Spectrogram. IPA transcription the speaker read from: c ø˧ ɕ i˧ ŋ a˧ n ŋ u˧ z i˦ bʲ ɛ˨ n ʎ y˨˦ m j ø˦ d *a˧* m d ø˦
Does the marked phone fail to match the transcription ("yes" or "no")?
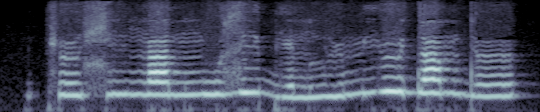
yes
